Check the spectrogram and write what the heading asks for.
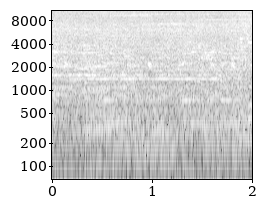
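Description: Dense, noisy electronic synthesizer drone with a steady rumbling texture and a faint held high tone.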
